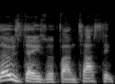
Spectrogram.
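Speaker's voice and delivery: ordinary talk, nothing marked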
